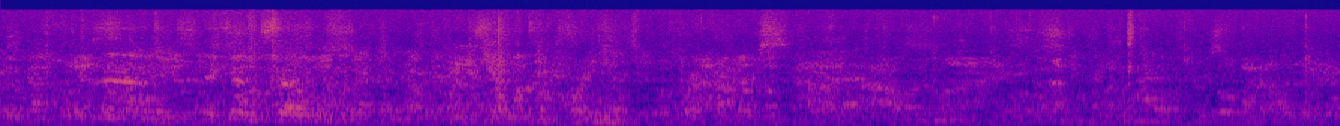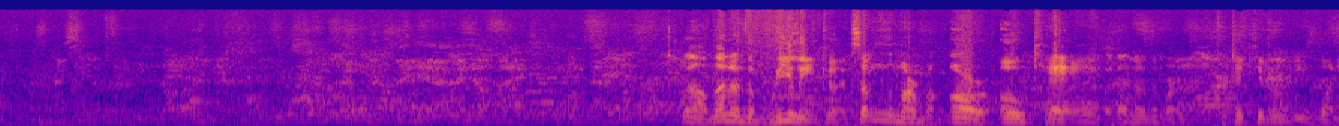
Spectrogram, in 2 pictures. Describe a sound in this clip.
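Men talk nearby, calmly at first and then more animatedly.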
